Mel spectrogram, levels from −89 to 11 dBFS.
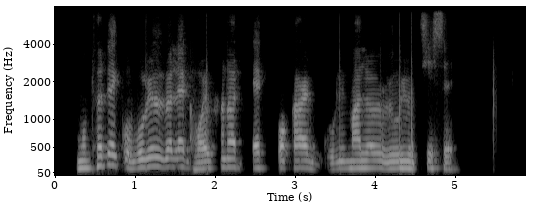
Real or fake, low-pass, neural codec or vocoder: fake; 7.2 kHz; codec, 16 kHz, 1 kbps, X-Codec, HuBERT features, trained on general audio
